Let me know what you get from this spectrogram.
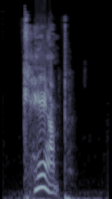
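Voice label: "camp", American English; gcompris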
